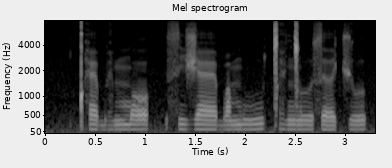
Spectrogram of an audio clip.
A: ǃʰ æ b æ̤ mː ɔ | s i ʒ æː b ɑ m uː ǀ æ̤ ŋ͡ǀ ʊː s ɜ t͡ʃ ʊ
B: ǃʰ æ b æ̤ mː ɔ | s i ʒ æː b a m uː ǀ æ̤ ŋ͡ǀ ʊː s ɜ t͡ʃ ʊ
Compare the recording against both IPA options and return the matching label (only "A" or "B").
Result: A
